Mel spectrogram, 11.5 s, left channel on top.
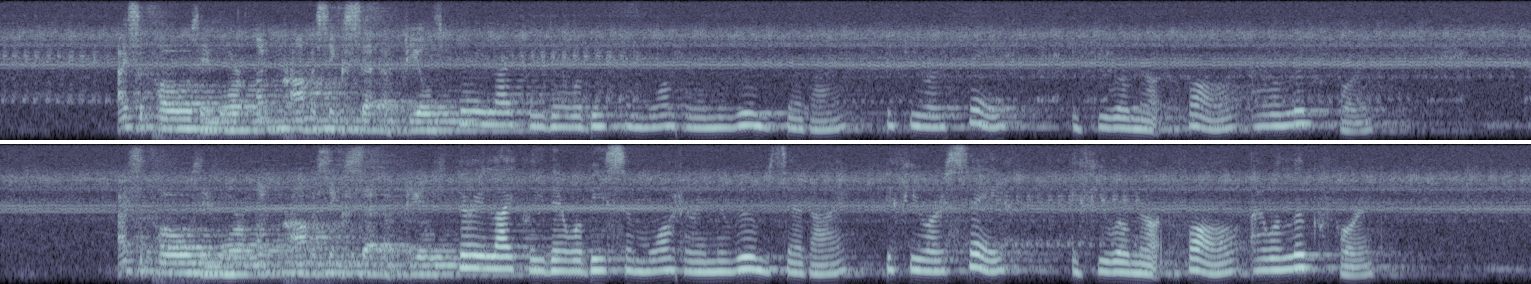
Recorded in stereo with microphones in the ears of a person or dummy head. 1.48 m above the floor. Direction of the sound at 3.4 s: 55° right (ahead or behind).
